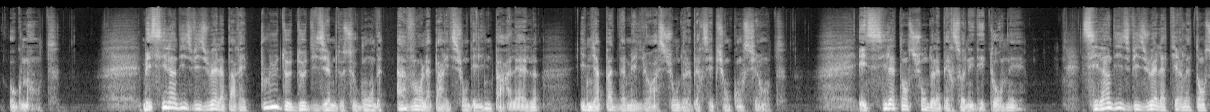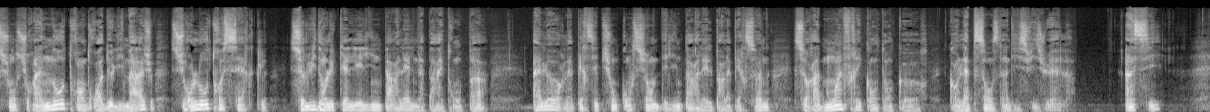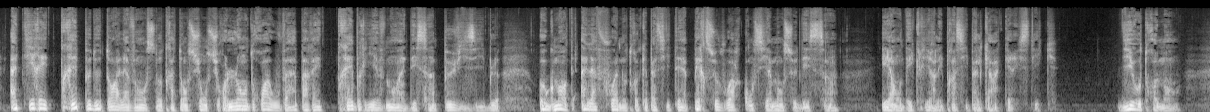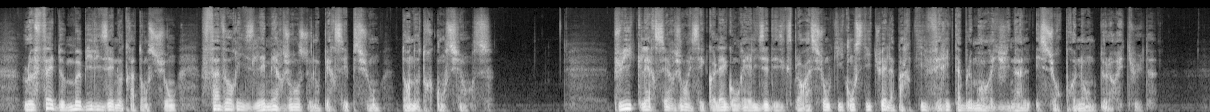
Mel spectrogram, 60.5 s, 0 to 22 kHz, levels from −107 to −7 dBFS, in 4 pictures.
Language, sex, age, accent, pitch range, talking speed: French, male, 60-79, French, 80-110 Hz, 150 wpm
